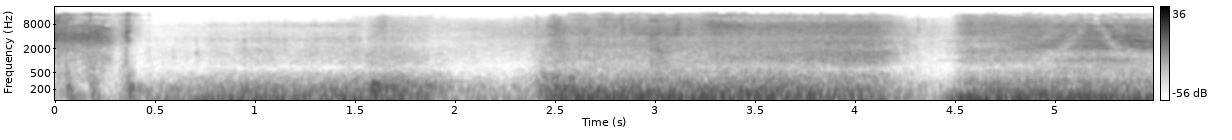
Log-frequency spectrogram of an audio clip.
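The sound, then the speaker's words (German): Video game arrows whoosh through the air in a dense, rushing wave of noise over a deep rumble, easing off twice briefly before surging back. No one speaks. “Hört euch die Pfeile an.”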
